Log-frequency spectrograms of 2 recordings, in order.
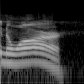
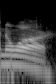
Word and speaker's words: Noir: It's L.A. Noir. L.A. Noir. – Noir, sorry. – And Noir means black in French.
